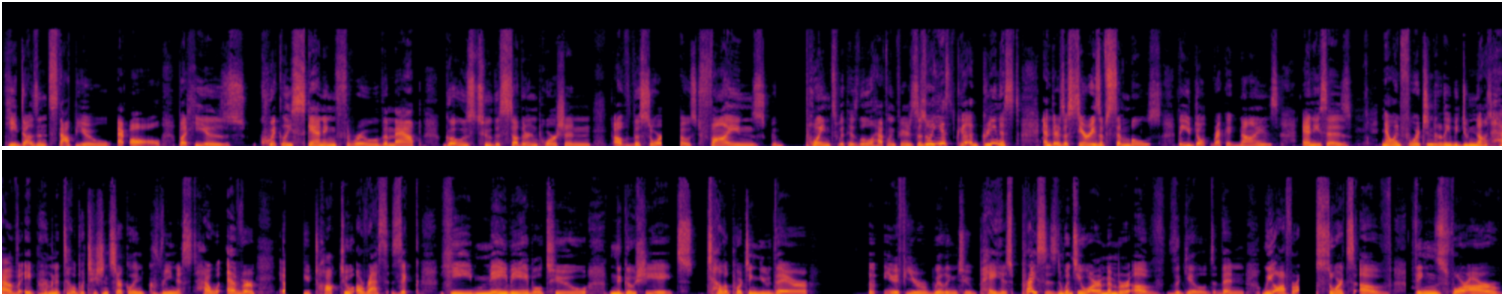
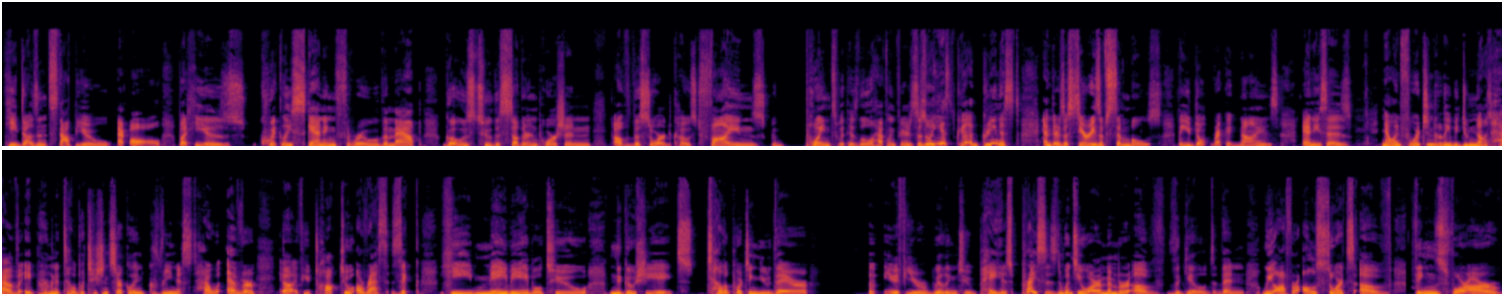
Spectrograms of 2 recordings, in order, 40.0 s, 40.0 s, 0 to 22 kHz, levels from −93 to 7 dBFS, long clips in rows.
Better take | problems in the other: second | audio cutting out; at 9 s, at 24 s and at 37 s

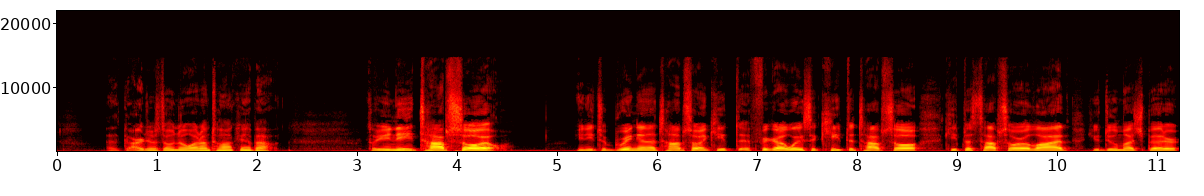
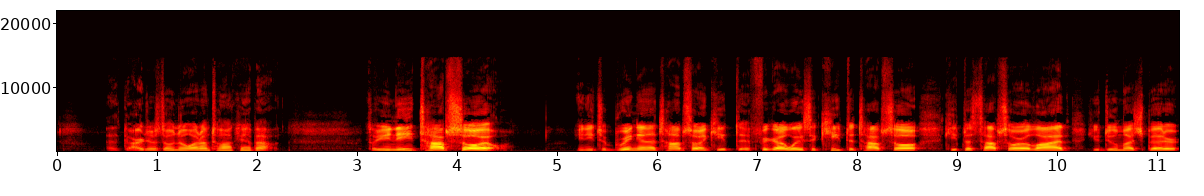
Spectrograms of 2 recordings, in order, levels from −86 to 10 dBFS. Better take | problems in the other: first | thin; somewhat; fading below 350 Hz

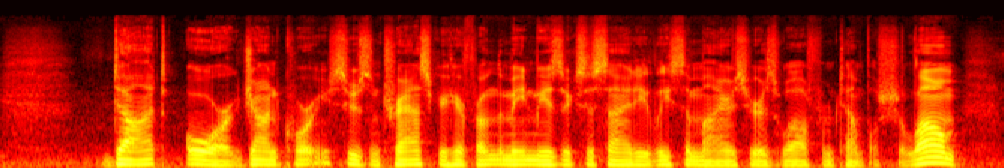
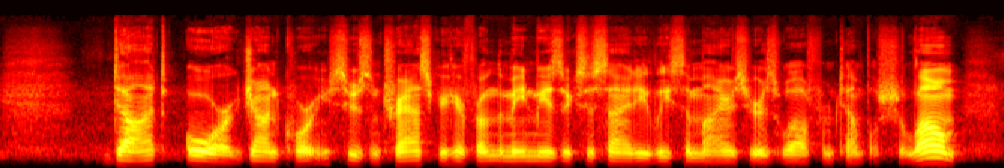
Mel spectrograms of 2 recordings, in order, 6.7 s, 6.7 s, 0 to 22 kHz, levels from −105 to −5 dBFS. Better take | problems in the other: first | thin; very; fading below 350 Hz

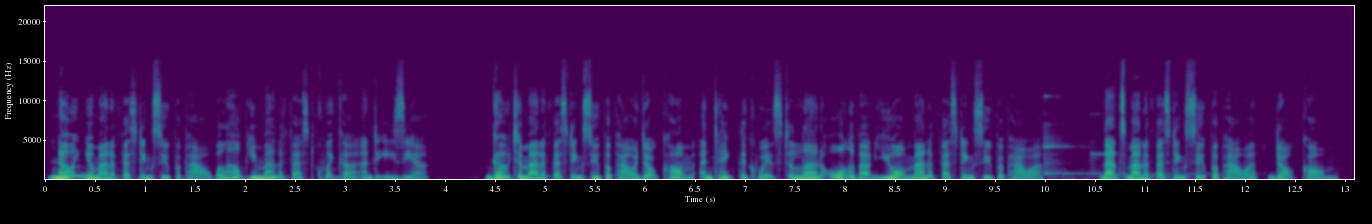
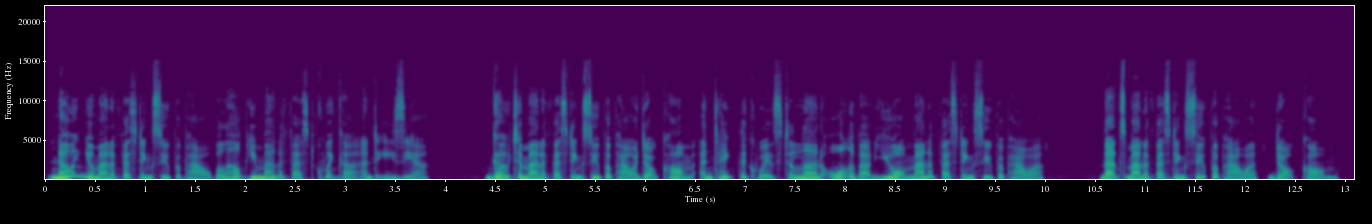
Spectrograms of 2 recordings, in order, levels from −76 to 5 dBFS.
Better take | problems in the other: second | doorbell; faint; at 10 s; peak 10 dB below the speech

